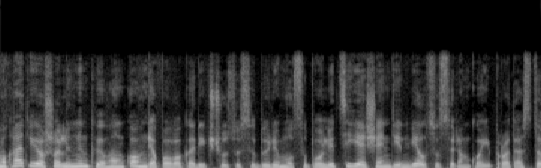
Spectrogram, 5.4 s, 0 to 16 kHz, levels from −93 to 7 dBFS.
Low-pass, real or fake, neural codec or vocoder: 10.8 kHz; fake; codec, 24 kHz, 1 kbps, SNAC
